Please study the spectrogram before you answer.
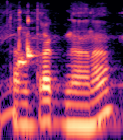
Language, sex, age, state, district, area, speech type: Kannada, male, 45-60, Karnataka, Tumkur, urban, spontaneous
